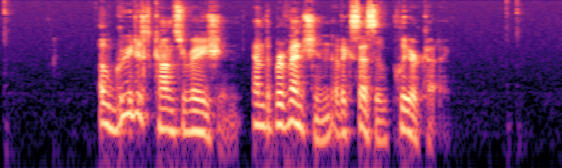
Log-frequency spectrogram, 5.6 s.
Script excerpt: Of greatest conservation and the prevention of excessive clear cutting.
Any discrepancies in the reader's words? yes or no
no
